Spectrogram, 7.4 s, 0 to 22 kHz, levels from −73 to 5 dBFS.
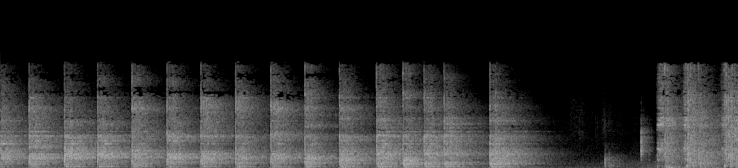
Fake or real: real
